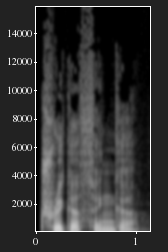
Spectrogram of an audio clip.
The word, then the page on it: trigger finger: British English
